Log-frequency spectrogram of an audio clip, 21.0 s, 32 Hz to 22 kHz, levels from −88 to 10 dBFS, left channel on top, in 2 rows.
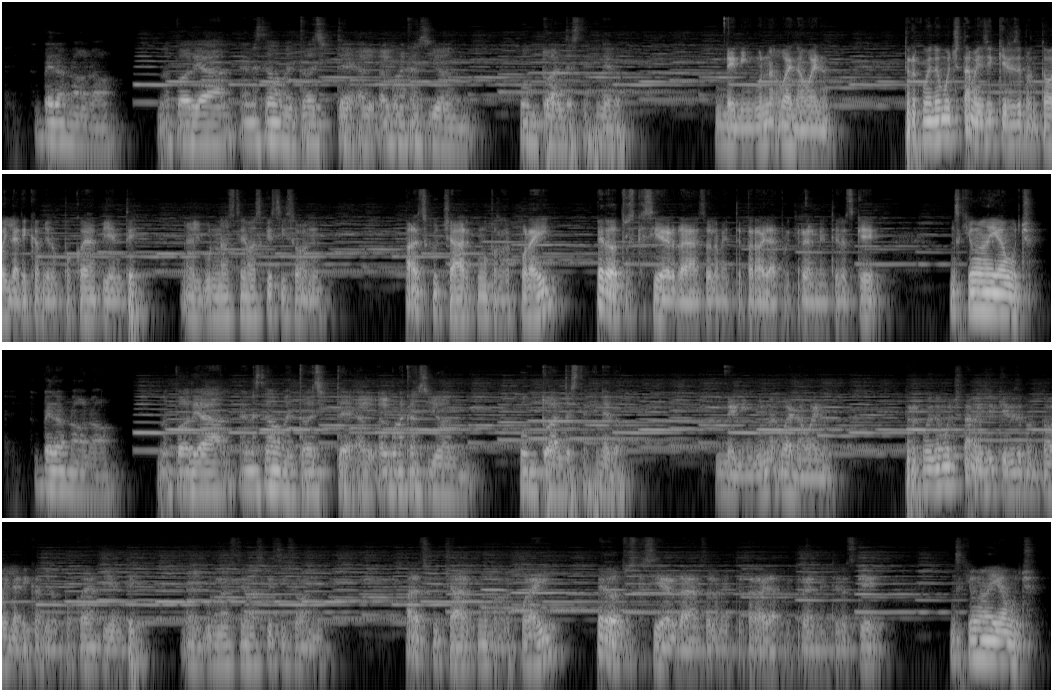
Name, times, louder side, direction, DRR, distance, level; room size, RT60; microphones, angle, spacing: voice 1, 0.4-1.1 1.5-4.7 5.2-6.2, right 1 dB, 90° right, 2 dB, 0.7 m, -29 dB
sound 1, 1.3-20.2, right 5 dB, 40° right, 0.3 m, -37 dB
voice 2, 7.1-8.3 9.0-11.9 12.3-13.7 14.5-16.0 16.4-19.2 20.0-20.8, left 4 dB, 45° left, 9 dB, 0.3 m, -27 dB
3.2 x 2.6 x 2.3 m, 0.32 s
head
